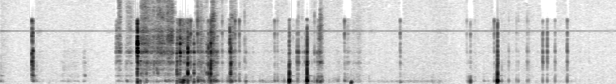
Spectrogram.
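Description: Scattered sharp clicks and short rustles of handling noise on a rifle-mounted night-vision scope recorder. The loudest are single clicks about three seconds in, again just after, and near five seconds.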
